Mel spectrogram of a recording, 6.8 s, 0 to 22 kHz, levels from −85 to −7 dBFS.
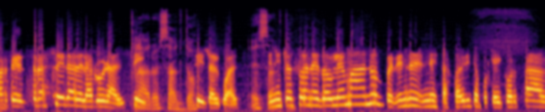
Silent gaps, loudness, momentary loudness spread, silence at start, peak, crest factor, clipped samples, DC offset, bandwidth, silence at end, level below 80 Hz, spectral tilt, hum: none; -16 LUFS; 5 LU; 0 s; -6 dBFS; 10 dB; under 0.1%; under 0.1%; 16 kHz; 0 s; -52 dBFS; -4.5 dB/octave; none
